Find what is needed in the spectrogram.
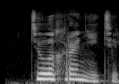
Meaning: bodyguard
- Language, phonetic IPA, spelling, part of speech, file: Russian, [tʲɪɫəxrɐˈnʲitʲɪlʲ], телохранитель, noun, Ru-телохранитель.ogg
